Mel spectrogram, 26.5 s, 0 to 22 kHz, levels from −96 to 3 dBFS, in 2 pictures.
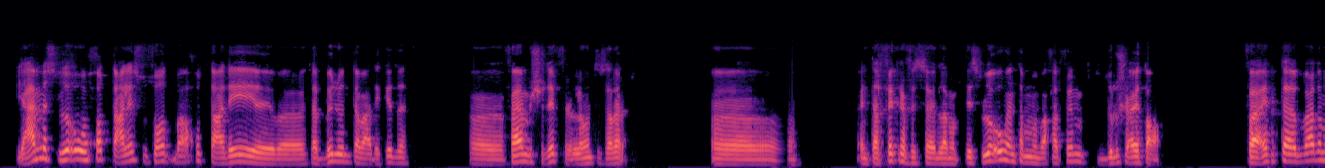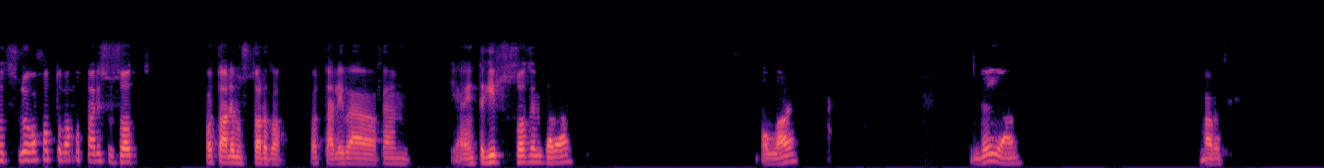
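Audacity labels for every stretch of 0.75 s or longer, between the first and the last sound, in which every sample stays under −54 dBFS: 6.260000	7.120000	silence
11.600000	12.470000	silence
18.970000	20.810000	silence
21.550000	22.960000	silence
23.460000	25.260000	silence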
